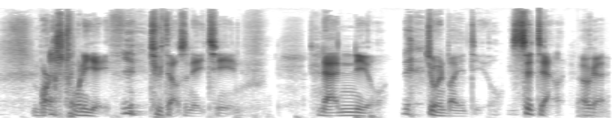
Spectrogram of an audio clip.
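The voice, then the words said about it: Dan Carlin impression. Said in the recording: “I can't do a good Dan Carlin impression. ... That was pretty good. ... I thought he was in the room with us.”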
